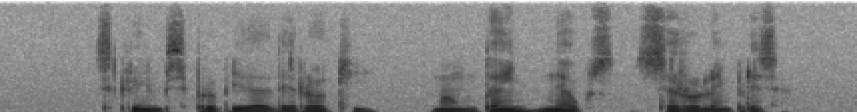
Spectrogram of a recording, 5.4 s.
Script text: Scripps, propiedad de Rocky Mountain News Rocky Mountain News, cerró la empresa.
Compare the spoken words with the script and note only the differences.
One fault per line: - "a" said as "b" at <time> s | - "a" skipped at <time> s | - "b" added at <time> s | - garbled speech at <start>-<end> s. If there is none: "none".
- "Rocky Mountain News" skipped at 3.9 s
